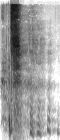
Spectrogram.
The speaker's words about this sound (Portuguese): Eu vou espirrar.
